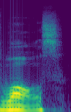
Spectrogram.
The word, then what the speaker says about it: Waltz: Waltz, like the dance, but the T is silent. So sorry. My name was Walls, like the dance, but the T is silent.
